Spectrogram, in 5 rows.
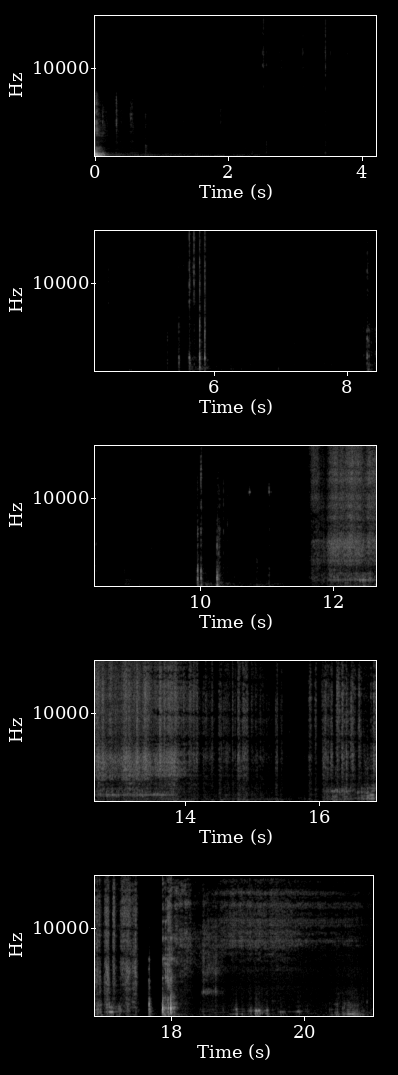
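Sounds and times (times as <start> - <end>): scratchy rubbing on circuit board: 11.7 - 21.0.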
